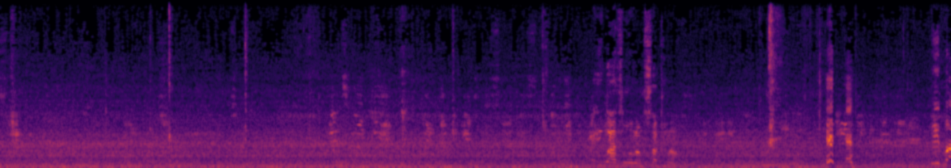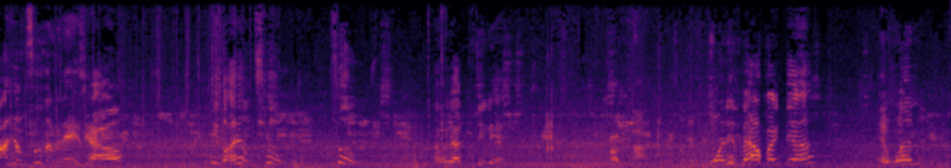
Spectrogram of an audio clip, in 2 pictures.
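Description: A car's engine and road noise rumble steadily from inside the car.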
